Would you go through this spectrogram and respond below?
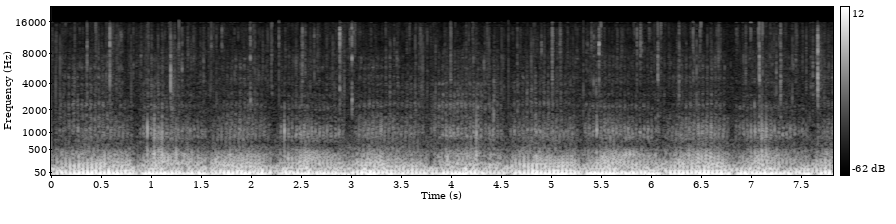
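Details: Domestic cat purring beside a crackling fireplace: a deep, steady rumble that swells and dips with each breath, roughly once a second, while sharp pops and snaps of burning wood sound over it.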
